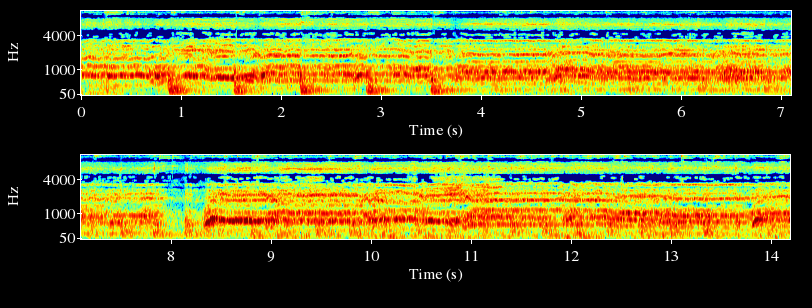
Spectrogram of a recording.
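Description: Powwow drum and singers performing a chicken dance song: a group of voices singing over a steady drumbeat of about one and a half beats a second, the drumbeat fading out about three and a half seconds in. The song drops out for a moment about eight seconds in, then the voices come back in loud and high.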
